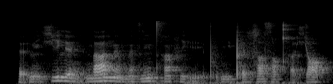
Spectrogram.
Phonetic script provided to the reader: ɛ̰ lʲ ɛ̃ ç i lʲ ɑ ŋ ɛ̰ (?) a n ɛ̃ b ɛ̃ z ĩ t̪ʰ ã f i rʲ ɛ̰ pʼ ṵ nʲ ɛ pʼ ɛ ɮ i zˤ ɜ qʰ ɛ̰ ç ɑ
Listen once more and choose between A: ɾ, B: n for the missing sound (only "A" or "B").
B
